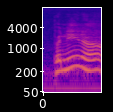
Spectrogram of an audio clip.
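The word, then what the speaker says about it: Peninnah: the other was P panina panina or panina was whatever way you want to pronounce that had children but Hannah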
